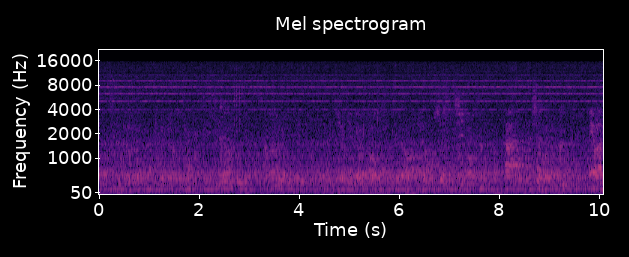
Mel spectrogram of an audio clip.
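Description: A steady, high-pitched electric bell tone of several pitches at once, held without a break: the legislature's vote-call bell summoning members to the chamber for a vote. A low murmur of voices lies under it.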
